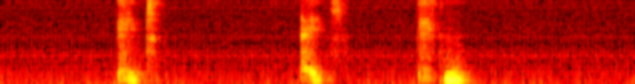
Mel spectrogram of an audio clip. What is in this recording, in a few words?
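"eat", English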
